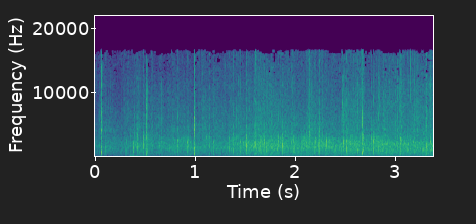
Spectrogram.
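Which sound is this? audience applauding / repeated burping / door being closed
audience applauding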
